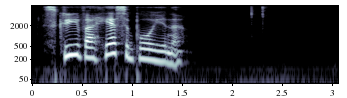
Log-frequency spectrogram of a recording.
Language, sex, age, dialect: Faroese, female, 36-60, Norðurstreymoy/Eysturoy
